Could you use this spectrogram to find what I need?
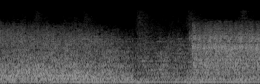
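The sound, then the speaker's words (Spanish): Wartime bombs exploding amid a dense, continuous roar of battle with crackling gunfire-like texture. The din is loud and unbroken, with no separate blasts standing apart. “Este era el sonido, más o menos, de Europa hace 99 años. Claro. Sonido de bombas, de música militar alemana”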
